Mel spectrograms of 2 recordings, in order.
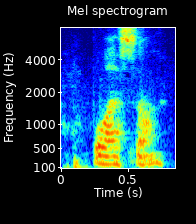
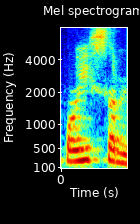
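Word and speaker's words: Poisson: sebenarnya diturunkan dari proses puasa dibacanya bukan Poison ya ini dari bahasa Perancis perhatikan sifat-sifat dari proses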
